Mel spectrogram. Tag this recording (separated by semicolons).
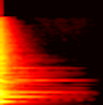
afro-cuban; percussion; salsa; sample; timbales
